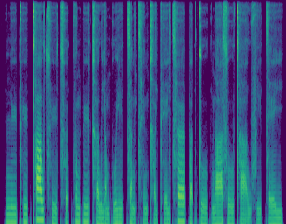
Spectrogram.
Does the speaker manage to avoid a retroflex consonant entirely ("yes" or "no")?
yes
